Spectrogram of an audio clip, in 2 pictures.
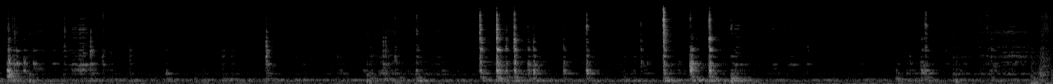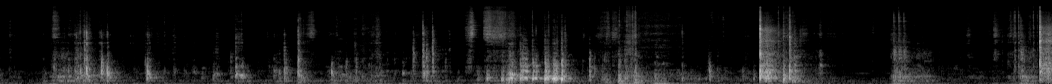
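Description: Hand-work noise from fitting a xenon lamp into a cinema projector's lamphouse: scattered small metal clicks and clinks of tools and fittings, with rubbing and handling sounds that grow denser and louder in the second half.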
